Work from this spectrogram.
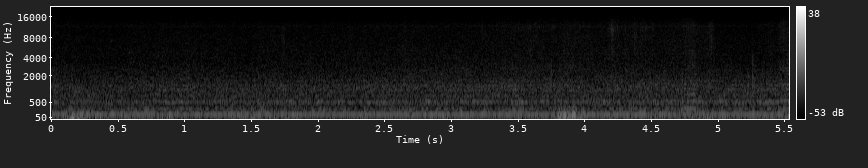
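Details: Honey bees feeding at an open feeder on a cold-night spring day, some fighting at the feeder; a dense, steady low buzzing hum of many bees runs throughout with no break.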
